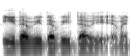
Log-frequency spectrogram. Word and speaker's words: EWWW: you say it shane it's either you image optimizer or ewwwwww okay i'll go for you because it just rolls off the tongue a bit more it does yeah we'll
